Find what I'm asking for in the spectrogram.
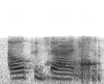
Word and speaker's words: Eltigani: It's Muhja Altajani. So both of the G's are pronounced like a J.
